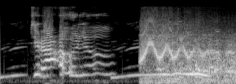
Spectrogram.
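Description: A short stretch of speech, then about a second and a half in a springy cartoon 'boing' sound effect with a fast wobbling pitch, set over a sudden loud noisy burst.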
